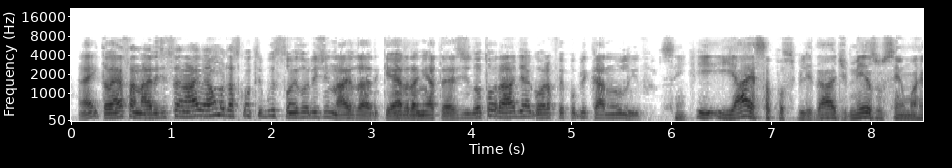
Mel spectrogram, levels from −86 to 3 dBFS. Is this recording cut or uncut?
cut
